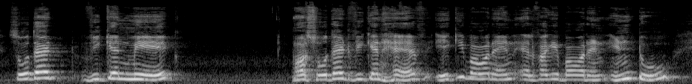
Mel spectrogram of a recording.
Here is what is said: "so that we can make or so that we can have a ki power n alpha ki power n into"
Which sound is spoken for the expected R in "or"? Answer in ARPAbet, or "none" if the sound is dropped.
R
